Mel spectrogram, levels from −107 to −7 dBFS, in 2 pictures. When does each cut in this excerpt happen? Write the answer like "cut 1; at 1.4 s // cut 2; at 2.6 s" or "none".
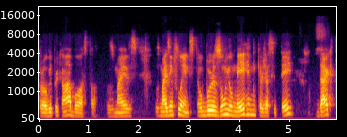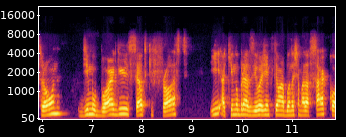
none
